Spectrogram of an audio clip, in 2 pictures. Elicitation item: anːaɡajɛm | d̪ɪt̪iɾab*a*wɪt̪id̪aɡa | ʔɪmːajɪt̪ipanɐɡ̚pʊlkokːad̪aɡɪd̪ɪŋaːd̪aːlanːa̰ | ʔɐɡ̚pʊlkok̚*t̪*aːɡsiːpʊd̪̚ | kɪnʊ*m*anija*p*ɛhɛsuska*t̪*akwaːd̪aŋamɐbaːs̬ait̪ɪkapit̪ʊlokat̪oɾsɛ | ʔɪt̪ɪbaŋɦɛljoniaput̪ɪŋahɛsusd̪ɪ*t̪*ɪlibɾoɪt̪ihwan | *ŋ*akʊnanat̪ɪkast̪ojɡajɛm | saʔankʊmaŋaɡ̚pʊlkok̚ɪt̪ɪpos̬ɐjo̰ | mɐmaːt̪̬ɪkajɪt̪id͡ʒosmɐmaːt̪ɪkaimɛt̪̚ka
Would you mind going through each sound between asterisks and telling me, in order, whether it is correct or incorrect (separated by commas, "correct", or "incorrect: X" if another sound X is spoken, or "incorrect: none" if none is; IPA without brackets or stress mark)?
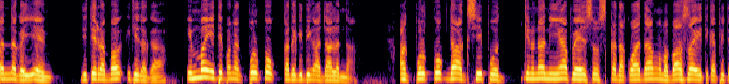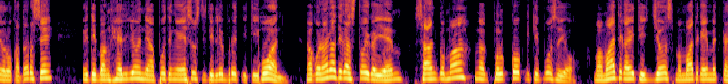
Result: correct, incorrect: d̪, incorrect: n, correct, incorrect: d̪, correct, correct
